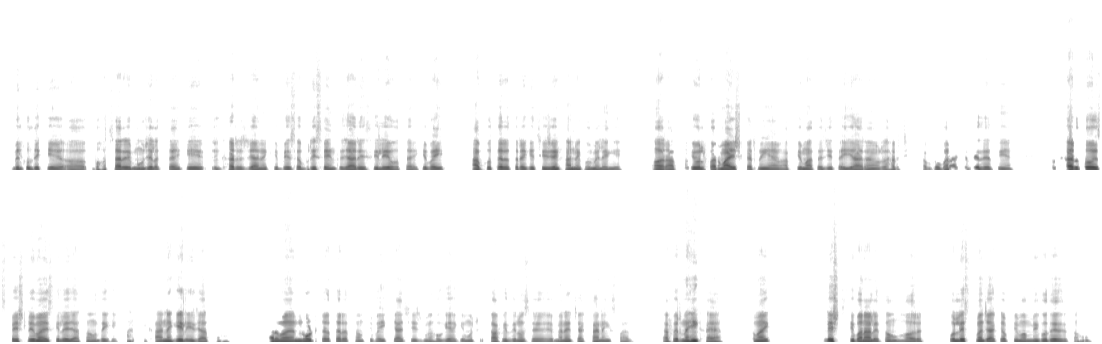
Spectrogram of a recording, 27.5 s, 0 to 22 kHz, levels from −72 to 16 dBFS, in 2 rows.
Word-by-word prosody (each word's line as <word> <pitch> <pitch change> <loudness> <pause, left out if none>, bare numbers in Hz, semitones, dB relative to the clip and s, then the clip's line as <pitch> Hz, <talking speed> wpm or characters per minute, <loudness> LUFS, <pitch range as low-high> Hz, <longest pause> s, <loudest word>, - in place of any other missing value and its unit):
बिल्कुल 140 +7 0
देखिए 135 0 -1
अ, 110 -2 -5
बहुत 175 +11 -10
सारे 105 -4 +4
मुझे 105 +3 0
लगता 115 +2 -5
है 130 - 0
कि 130 -8 -2
घर 125 +6 -1
जाने 115 +1 +1
के 135 +1 -11
बेसब्री 105 +1 -2
से 125 - -1
इंतज़ार 105 +1 +1
इसीलिए 105 0 +1
होता 95 +1 -3
है 115 - -7
कि 135 -3 -5
भई 115 0 +1 0.4
आपको 105 +4 +2
तरह-तरह 120 -1 +1
की 125 - -2
चीज़ें 105 -3 +3
खाने 90 -2 0
को 100 - -8
मिलेंगी 95 0 -3 0.4
और 95 0 +4
आपको 100 0 -3
केवल 130 0 +5
फ़रमाइश 115 +3 +6
करनी 130 +3 -2
है 125 -1 -1
आपकी 105 0 -6
माताजी 100 +2 -2
तैयार 100 +2 -2
हैं 100 - -1
और 95 - -8
हर - - -6
चीज़ - - -19
आपको 100 - -6
बना 95 -1 -3
के 90 - -18
दे 100 +2 0
देती 100 -1 -3
हैं। 100 - -6 0.5
तो - - -16
घर 115 +4 +10
तो 150 -1 +11
स्पेशली 135 +2 0
मैं 135 -2 +6
इसीलिए 115 -2 0
जाता 90 0 -4
हूँ 90 0 -5
देखिए 95 +2 -7
खाने - - -17
खाने 110 +1 0
के 120 -1 +5
लिए 115 -1 -1
जाता 90 -2 -6
हूँ, 115 +3 -18 0.5
और 105 0 +4
मैं 115 +1 +5
नोट 120 +5 +3
करता 115 -1 -3
रहता 110 +1 -7
हूँ 120 - -9
कि 120 - -15
भई 115 -1 -6
क्या 110 -1 -5
चीज़ 110 0 -11
में 105 - -8
हो 105 - -9
गया 105 +1 -5
कि 115 - -12
मुझे 105 -2 -10
काफ़ी 100 +2 -3
दिनों 105 -1 -5
से 100 +1 -8
मैंने 100 0 -3
चखा 100 +2 -7
नहीं 95 -2 -4
स्वाद 95 +1 -15 0.4
या 100 - -2
फिर 115 +2 -1
नहीं 110 +4 +8
खाया 90 -5 -4
तो 110 +6 -9
मैं 125 - +6
एक 130 0 -1 0.7
लिस्ट 130 0 +6
सी 135 - -2
बना 115 -5 +5
लेता 100 -1 -3
हूँ 145 +5 -5
और 110 +1 -2 0.4
वो 120 - +4
लिस्ट 130 +2 +5
मैं 135 - +5
जाके 120 -1 0
अपनी 120 +1 -5
मम्मी 110 +1 -2
को 120 - 0
दे 105 -3 +4
देता 95 +6 -11
हूँ। 135 +3 -15
110 Hz, 230 wpm, -24 LUFS, 100-120 Hz, 0.7 s, तो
